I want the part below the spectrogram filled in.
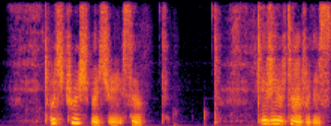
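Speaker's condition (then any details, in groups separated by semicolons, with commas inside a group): Muscular dystrophy; congenital form, diagnosed as toddler; wears BiPAP machine to help breathing; BiPAP machine audible while talking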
